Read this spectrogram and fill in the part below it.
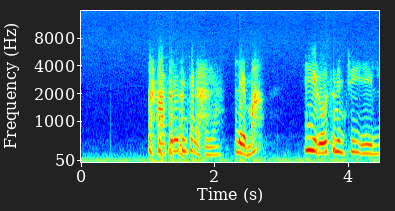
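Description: A woman speaks warmly and with feeling, close by.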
